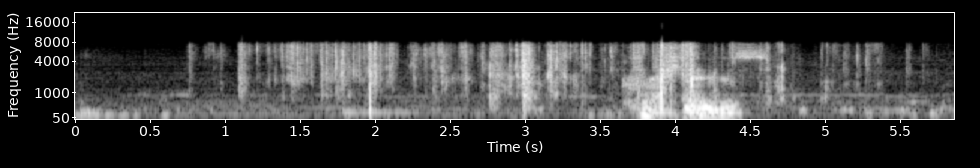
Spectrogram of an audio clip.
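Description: A foil card pack crinkles as it is torn open.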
